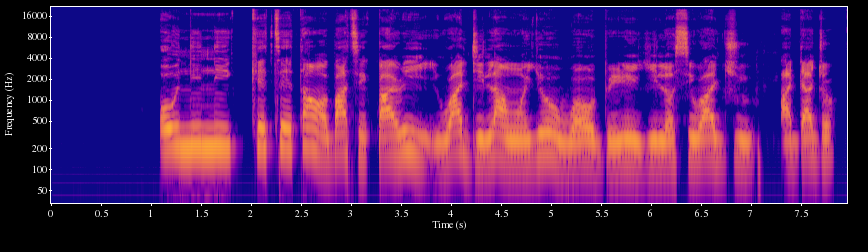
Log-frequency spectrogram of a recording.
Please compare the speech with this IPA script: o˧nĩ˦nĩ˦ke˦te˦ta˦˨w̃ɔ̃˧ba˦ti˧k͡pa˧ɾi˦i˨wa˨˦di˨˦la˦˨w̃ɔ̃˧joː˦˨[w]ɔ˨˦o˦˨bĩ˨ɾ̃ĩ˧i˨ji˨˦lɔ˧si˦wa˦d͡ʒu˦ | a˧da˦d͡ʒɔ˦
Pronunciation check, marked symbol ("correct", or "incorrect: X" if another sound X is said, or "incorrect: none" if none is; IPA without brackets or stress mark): correct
